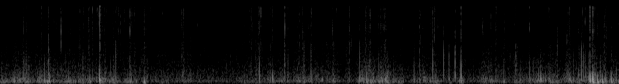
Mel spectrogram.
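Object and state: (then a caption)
Plastic sequin fabric tie. Fingertips and nails scratch and rub the plastic sequins of a green-blue sequined fabric tie held close to the mic. The result is a quiet, steady, dense crackle and rustle with a soft low-end body and brief louder clicks near the start and end.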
